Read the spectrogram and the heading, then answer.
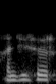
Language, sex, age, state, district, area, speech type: Punjabi, female, 30-45, Punjab, Fazilka, rural, conversation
